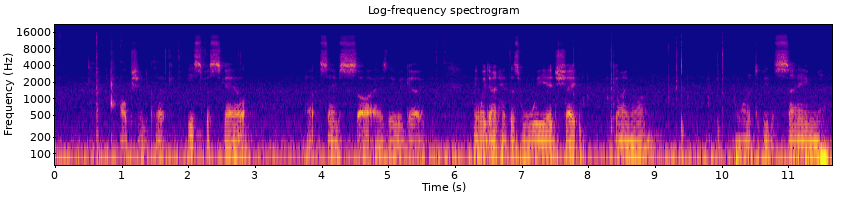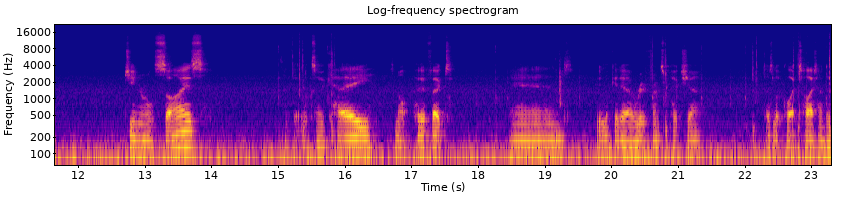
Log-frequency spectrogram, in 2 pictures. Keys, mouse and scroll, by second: 0.8 alt+click, 2.7 s, 7.6-7.9 scroll down 1, 8.0 shift+middle click, 8.0 shift+scroll up 1, 8.3 shift+scroll down 1, 8.5 middle click, 9.5 shift+middle click, 10.2 middle click, 15.1 scroll down 2, 15.6 shift+middle click, 15.9 middle click, 17.7 scroll down 1, 17.9 scroll up 1, 18.0 middle click, 19.6 middle click, 21.0 shift+middle click, 21.8 middle click, 22.9 shift+middle click.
